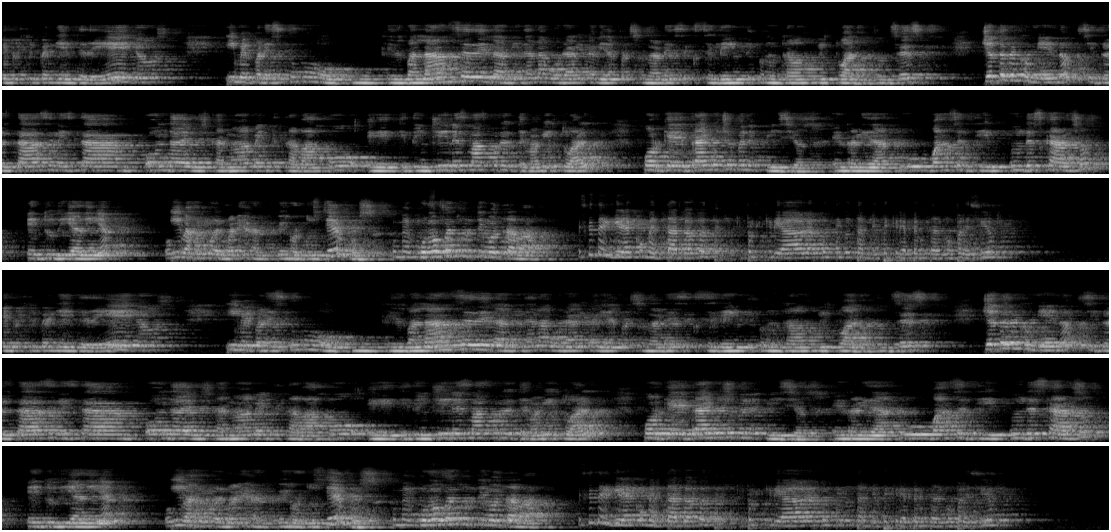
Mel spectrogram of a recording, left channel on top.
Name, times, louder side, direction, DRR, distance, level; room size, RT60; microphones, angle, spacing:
voice 1, 0.0-9.2 9.5-22.0 22.4-23.3 23.8-25.9 26.3-27.5, equal, 45° left, 2 dB, 5.7 m, -25 dB
voice 2, 23.8-24.4 26.0-26.4 27.9-32.1, left 1 dB, 25° left, 3 dB, 5.9 m, -30 dB
28.5 x 18.0 x 9.8 m, 0.95 s
head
